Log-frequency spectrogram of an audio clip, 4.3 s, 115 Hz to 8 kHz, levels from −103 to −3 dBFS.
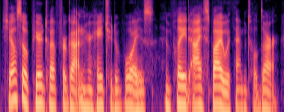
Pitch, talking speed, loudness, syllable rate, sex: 145 Hz, 255 wpm, -21 LUFS, 6.2 syllables/s, female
